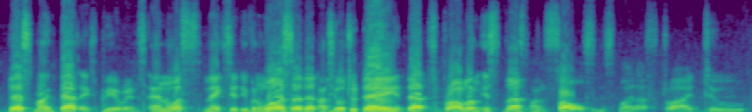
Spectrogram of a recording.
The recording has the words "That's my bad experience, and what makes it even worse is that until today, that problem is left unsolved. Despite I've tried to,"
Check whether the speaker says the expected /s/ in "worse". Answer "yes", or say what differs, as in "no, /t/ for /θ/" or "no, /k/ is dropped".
yes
